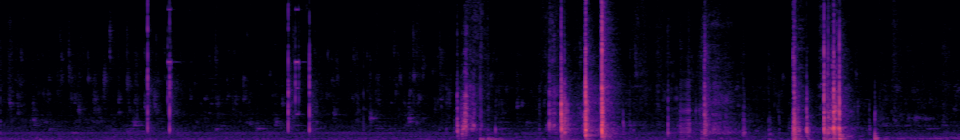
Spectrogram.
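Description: Stainless-steel and plastic kitchen scale being handled and taken apart: a few light clicks, then from about four and a half seconds in, three bursts of sharp knocks and clatter as its parts are moved and set down on the table.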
